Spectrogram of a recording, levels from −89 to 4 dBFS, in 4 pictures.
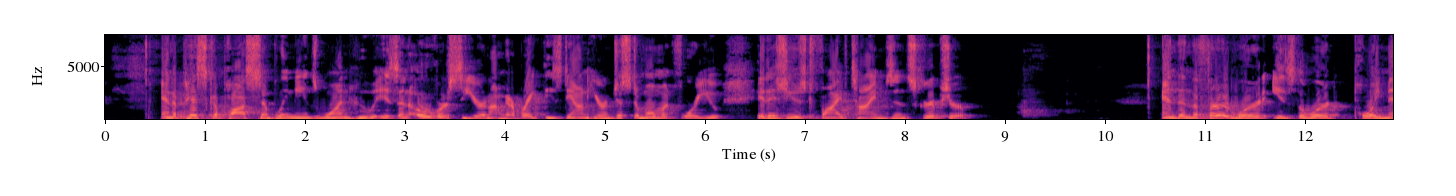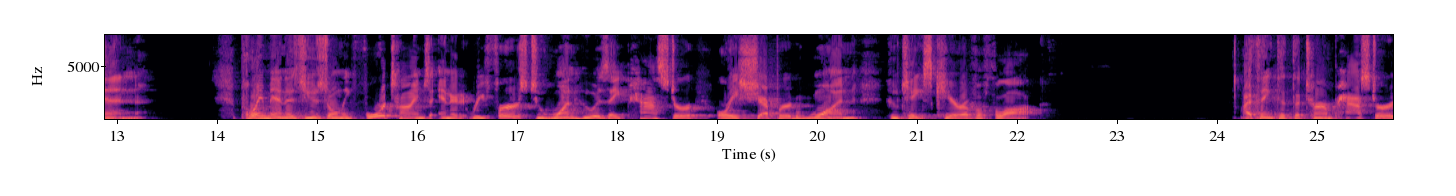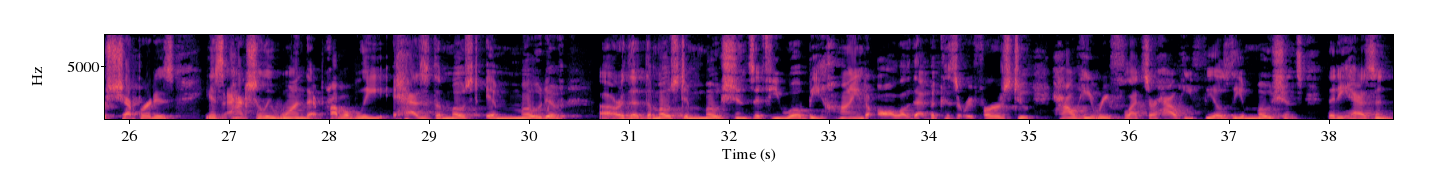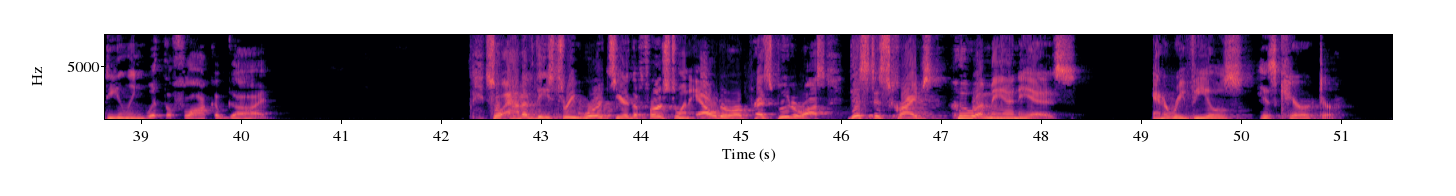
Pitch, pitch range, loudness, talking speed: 125 Hz, 115-145 Hz, -29 LUFS, 165 wpm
